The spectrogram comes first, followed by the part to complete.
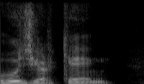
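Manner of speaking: put-on low Scottish brogue. Recalling asking people questions in character, in a Scottish brogue. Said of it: "so you're in a Scottish brogue".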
